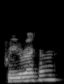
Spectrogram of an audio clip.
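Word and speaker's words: preregr: It's also, I have an R package pre-regger, which allows you, or pre-regger, or have you pronounce it, basically you pre-regger, pre-reg with an R, exactly, but all lowercase,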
